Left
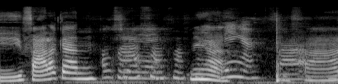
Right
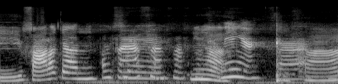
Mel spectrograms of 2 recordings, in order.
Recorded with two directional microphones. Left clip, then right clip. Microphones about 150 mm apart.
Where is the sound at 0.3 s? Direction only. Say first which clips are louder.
Right 3 dB; 20° left (ahead or behind).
